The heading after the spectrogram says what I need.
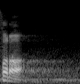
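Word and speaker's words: ر: Berikutnya adalah huruf ra, diucapkan dengan menyentuhkan punggung lidah dengan langit-langit.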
